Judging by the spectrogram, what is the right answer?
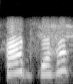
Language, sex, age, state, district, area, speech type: Kashmiri, female, 18-30, Jammu and Kashmir, Budgam, rural, conversation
